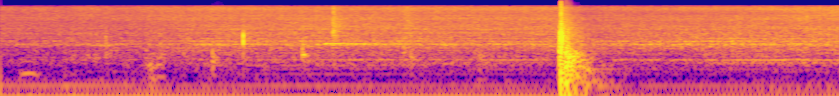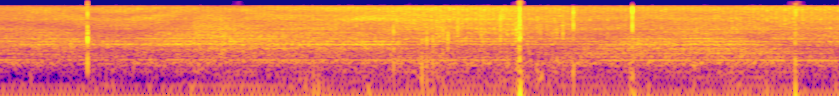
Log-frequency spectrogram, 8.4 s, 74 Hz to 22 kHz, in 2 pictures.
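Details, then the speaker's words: NC Miata with K24 swap ('06–'08 K24), bought from Copart listed as running and driving, fires right up and settles into a steady, even low hum at idle with no knocks or misses; healthy. "I'm and start it up she fires right up runs like a"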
